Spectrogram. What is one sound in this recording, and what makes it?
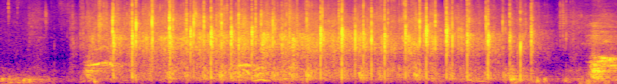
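An audience claps and applauds.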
